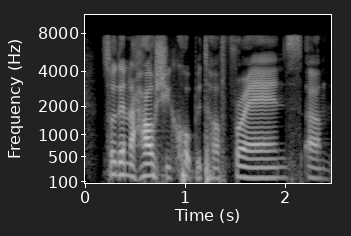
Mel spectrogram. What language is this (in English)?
English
